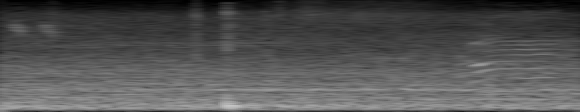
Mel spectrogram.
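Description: Outdoor youth football match sound: a single dull thump of a ball being kicked about halfway through, then near the end a brief high-pitched shout that rises in pitch, over a steady background murmur.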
